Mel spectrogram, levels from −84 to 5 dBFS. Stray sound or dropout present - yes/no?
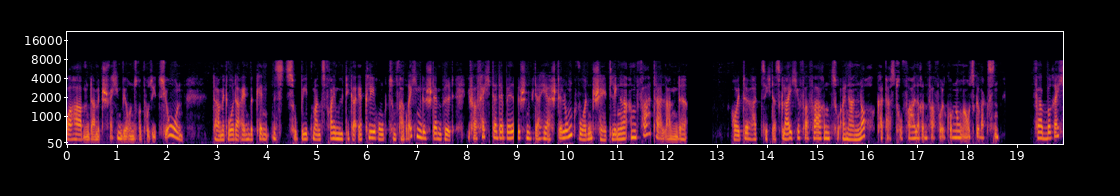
yes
